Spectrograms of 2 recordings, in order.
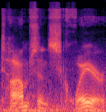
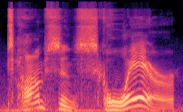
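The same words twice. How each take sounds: First: Said in the usual way. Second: High, slow, loud incredulous question; drawn-out disbelief. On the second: Real, not acted. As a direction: stretch the name out in disbelief. Repeats the name in disbelief.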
